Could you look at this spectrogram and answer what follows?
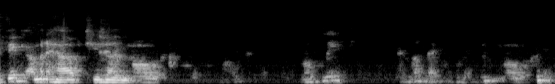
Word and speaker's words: Moog: I think I'm gonna have Tijon Moog.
